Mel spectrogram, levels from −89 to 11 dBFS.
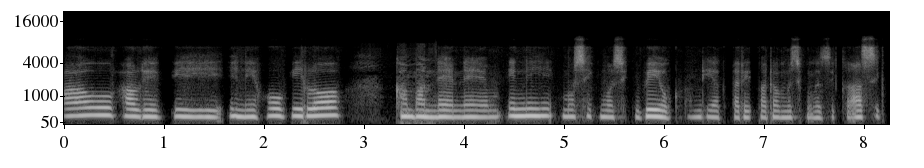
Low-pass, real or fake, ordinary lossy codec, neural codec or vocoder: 7.2 kHz; fake; Opus, 16 kbps; codec, 16 kHz, 0.8 kbps, ZipCodec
